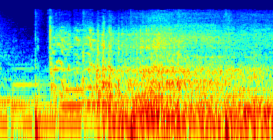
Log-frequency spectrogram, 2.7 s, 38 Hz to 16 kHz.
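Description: A 2012 Harley-Davidson Softail Deluxe motorcycle engine cranks and catches, then settles into a steady, rumbling idle, faint and continuous.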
